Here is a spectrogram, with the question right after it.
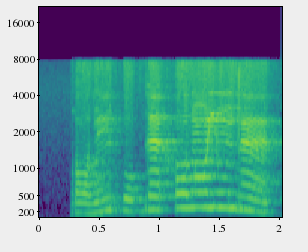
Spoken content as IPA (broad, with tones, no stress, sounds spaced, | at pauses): ɾ ɔ˨ l ĩ˨˦ f o˧ ɡ ɛ˧ h ɔ˦ l ɔ̃˦ j ũ˦ d ɛ̃˦˨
